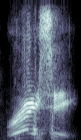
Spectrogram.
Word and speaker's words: Royce: It doesn't say Royce, John. It says Royce. Royce. That's right. You got to pronounce it correctly.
